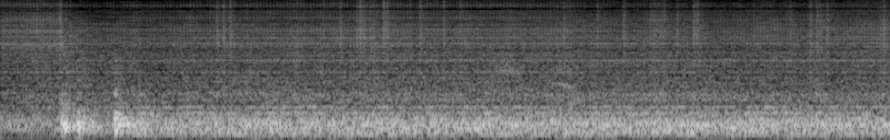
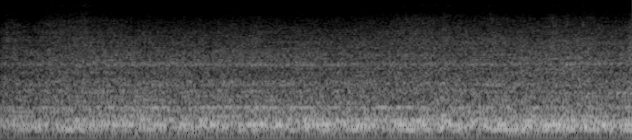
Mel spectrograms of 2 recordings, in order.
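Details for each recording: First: Mr. Heater Big Maxx garage heater, under a year old: the exhaust inducer fan runs with a soft, even whoosh, no rubbing, ticking or squeal; normal and quiet, so the loud chatter must come from the blower fan. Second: Mr. Heater Big Maxx garage heater, under a year old, with its cover loosely refitted: a steady roaring fan with a rapid, regular rattling chatter on top, like the blades hitting something, though nothing contacts; the blower motor itself has broken.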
